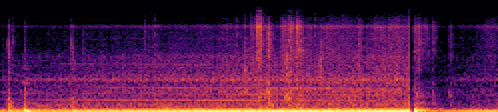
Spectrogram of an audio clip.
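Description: Fire engine's diesel engine idling, heard from inside the cab as a steady low rumble, with a few sharp clicks and a drop in level about four seconds in.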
